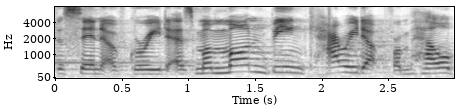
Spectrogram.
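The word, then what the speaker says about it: Mammon: the human heart with I think they actually said it right this time they said mman personality said M man they said my last name I feel so accomplished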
